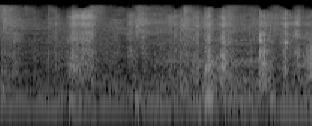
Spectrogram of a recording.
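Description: Faint papery rustling of a cured tobacco leaf being handled and stretched by hand, over a quiet background music bed.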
